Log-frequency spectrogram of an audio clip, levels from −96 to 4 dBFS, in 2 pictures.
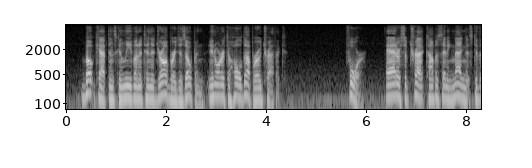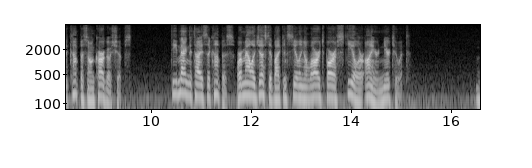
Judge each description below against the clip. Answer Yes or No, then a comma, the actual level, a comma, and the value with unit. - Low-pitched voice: Yes, low, 130 Hz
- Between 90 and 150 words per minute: No, average, 165 wpm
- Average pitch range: Yes, average, 3.2 semitones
